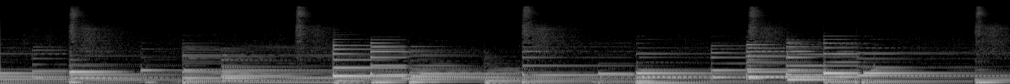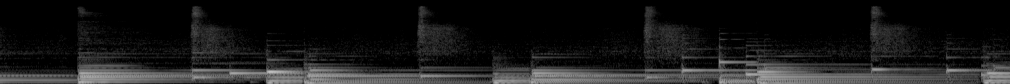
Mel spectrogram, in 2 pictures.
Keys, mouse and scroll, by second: 0.3 ctrl+z, 3.1 shift+middle click, 3.7 middle click, 4.5-5.7 middle drag, 7.5 click, 8.0 KP_3, 9.2 click, 9.8 click, 11.9 click, 13.7-17.7 drag, 19.0 click, 19.7 click.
